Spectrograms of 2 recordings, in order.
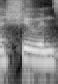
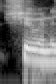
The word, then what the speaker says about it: Shewan: Hannah Shewan Stevens. Shewan is spelled S-H-E-W-A-N, I know it's a weird middle name.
